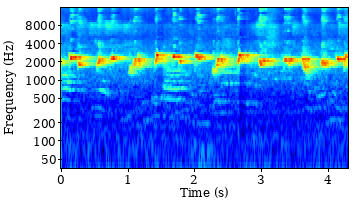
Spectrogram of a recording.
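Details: Nonstop ropel song of a yellow-vented bulbul: quick, liquid whistled phrases jumping between higher and lower pitches in a steady, chattering stream, with faint low sounds in the background.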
